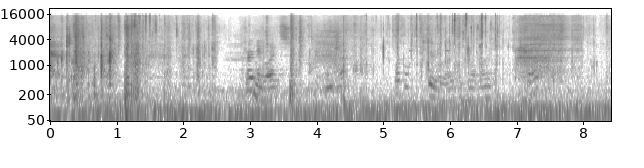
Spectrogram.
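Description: Boots crunching and scraping over loose blasted rock, with scattered sharp clicks of rock fragments shifting underfoot, over a steady low rumble.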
